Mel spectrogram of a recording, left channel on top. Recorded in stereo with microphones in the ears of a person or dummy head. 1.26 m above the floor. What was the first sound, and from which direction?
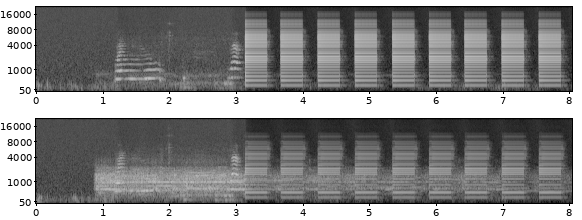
A cat meowing, 25° right (ahead or behind).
